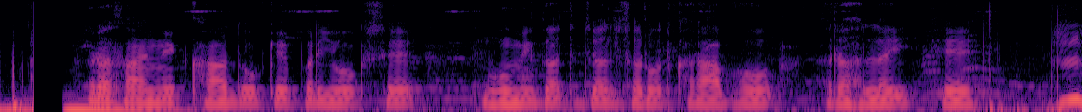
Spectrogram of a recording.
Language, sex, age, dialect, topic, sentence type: Magahi, male, 18-24, Central/Standard, agriculture, statement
